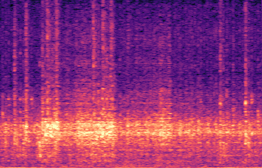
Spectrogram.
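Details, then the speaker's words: Old ZIL truck crane engine, idle set via a newly fitted extra throttle cable with in-cab idle/raised-rpm/shutoff lever: deep, steady low rumble at idle with no misses, knocks or hunting; idling smoothly, temperature and charging working. "Ставим на холостой ход. Запускаем мотор. Я уже запускал, всё проверил. Вот у нас холостой ход."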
